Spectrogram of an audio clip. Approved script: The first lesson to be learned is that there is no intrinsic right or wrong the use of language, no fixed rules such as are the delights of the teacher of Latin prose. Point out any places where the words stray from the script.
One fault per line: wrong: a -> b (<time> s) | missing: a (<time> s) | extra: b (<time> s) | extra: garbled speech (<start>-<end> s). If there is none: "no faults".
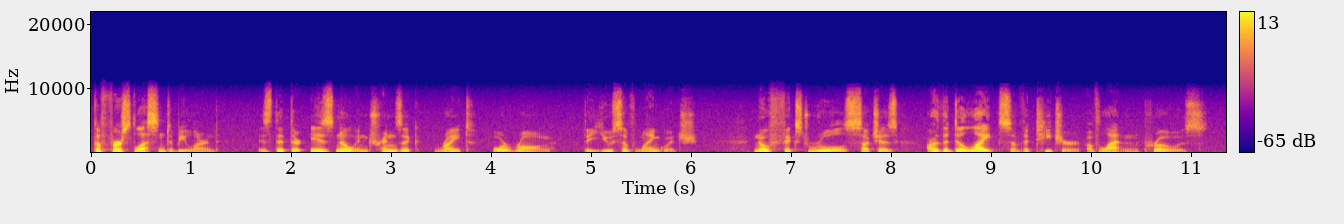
no faults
